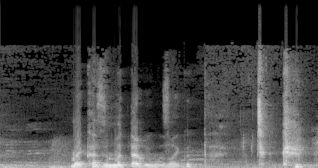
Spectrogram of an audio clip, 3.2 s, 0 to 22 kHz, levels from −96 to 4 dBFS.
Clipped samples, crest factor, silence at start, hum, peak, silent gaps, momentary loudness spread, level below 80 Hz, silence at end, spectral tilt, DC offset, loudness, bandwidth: 0.3%; 14 dB; 0 s; none; 0 dBFS; none; 16 LU; -40 dBFS; 0 s; -4 dB/octave; under 0.1%; -12 LUFS; 16.5 kHz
